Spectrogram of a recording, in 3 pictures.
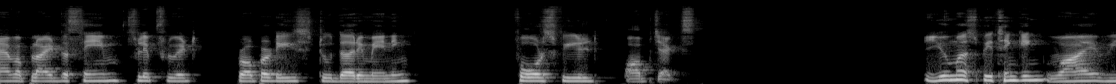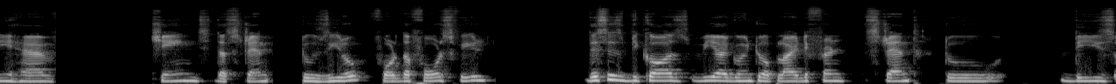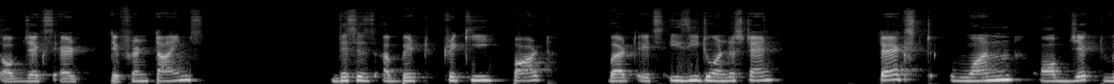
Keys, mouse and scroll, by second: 0.2 click, 1.3 click, 9.1 click, 30.3 click.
